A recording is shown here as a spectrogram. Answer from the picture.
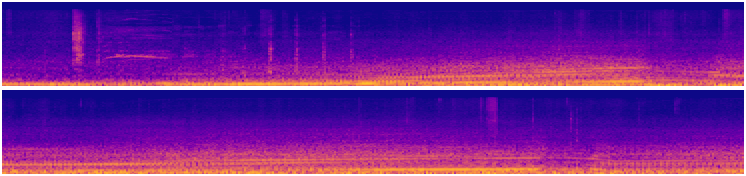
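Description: Toyota GR Yaris's turbocharged three-cylinder engine heard from inside the cabin under hard acceleration. The engine note climbs steadily, drops sharply at an upshift about five seconds in, climbs again, and drops at a second upshift near the end.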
